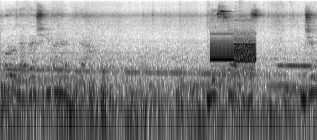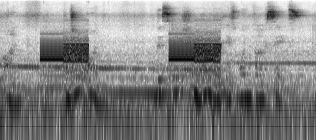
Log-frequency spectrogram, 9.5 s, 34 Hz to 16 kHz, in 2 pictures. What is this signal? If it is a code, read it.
Packet radio (AX.25, as in APRS), 1200 baud, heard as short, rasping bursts, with the noise inside a subway train.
